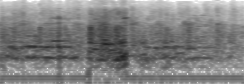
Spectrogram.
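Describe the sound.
An audience applauds with a steady, dense crackle of many hands clapping, swelling briefly louder around the middle, with murmuring voices mixed underneath.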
